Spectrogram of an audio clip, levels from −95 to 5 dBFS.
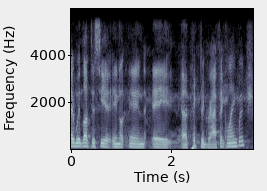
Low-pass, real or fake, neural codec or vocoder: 5.4 kHz; fake; codec, 16 kHz, 2 kbps, FreqCodec, larger model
